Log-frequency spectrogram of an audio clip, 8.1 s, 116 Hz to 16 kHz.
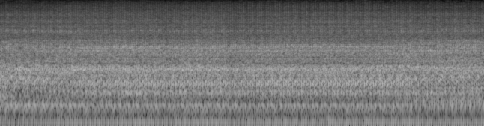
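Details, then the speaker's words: Ford F150 with a swapped Cummins 6BT diesel, first start after front-tank fuel system work and bleeding air from the lines. Even, rapid idle clatter with turbo whistle, no smoke and no misses or knocks: a normal diesel idle. "oh yeah this engine will shake your truck that's why they say it comes forward makes it come and shakes it yeah turbo whistle it's not smoking today it's good sounds like a baby for uh 6bt"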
